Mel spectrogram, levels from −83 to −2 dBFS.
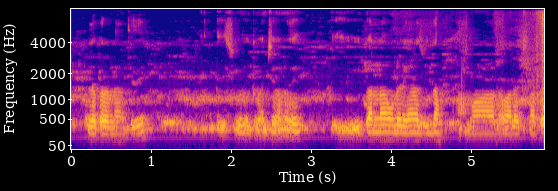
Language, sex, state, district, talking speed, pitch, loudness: Telugu, male, Andhra Pradesh, Srikakulam, 90 wpm, 335 Hz, -18 LUFS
